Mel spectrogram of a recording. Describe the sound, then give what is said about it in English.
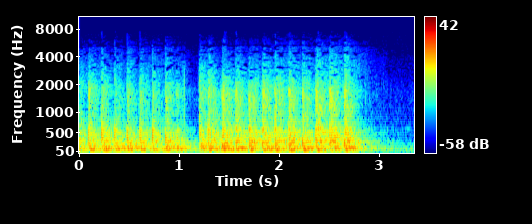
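Donald Duck raps hard and rapidly on the front door of the story shop, a loud dense flurry of blows that stops for a moment, starts again just as forcefully, then trails off. “Who's that out there banging on my door, a giant?”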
